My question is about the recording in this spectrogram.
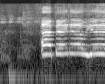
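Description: A child's voice holding one long, steady sung note that starts a little under halfway in, after a moment of quiet.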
